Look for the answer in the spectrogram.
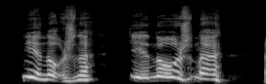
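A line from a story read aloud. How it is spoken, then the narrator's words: Sobbing, suddenly aged. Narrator (Russian): Охлобыстина, разом постарев, рыдала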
